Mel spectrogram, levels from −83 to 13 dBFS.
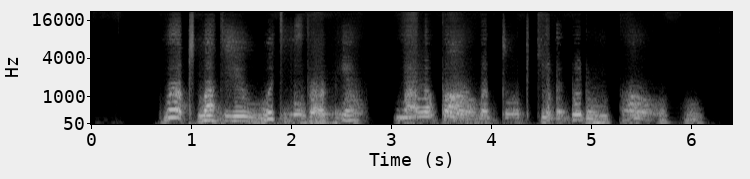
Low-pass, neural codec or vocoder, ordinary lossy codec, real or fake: none; codec, 44.1 kHz, 0.9 kbps, DAC; none; fake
